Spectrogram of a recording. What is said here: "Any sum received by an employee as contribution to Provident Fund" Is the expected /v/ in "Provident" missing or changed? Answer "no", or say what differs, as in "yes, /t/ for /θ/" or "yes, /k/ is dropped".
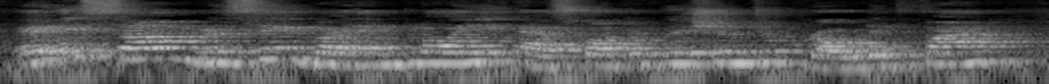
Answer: yes, /v/ is dropped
